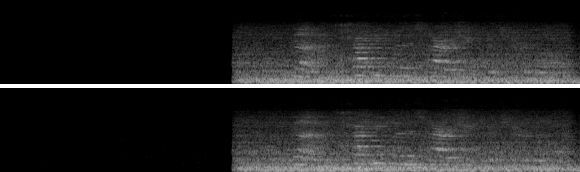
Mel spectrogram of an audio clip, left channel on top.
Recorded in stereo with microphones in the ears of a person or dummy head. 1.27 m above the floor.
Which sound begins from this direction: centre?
A child speaking, at 2.3 s.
